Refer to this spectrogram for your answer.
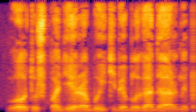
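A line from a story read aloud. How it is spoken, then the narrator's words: Grumble aside. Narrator (Russian): проворчал Жихарь куда-то в сторону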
